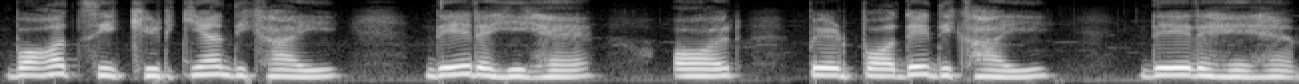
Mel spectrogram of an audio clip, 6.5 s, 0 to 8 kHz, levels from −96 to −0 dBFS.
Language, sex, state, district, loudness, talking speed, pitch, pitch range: Hindi, male, Himachal Pradesh, Shimla, -14 LUFS, 130 wpm, 205 Hz, 190-225 Hz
